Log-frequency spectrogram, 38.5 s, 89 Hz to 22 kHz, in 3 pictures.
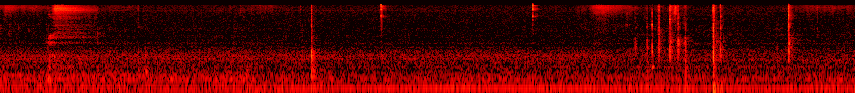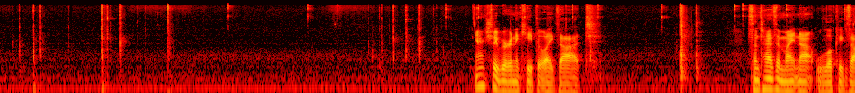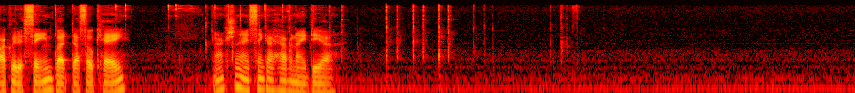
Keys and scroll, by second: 9.9 ctrl+z, 14.3 ctrl+-, 18.7 ctrl+z, 30.5 ctrl+z.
